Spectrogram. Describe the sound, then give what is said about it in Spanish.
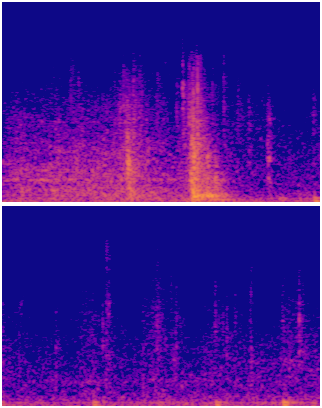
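A door is shut in someone's face with one firm thud, followed by a few faint, evenly spaced knocks over quiet background noise. “Le cierra la puerta en la cara.”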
